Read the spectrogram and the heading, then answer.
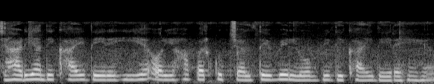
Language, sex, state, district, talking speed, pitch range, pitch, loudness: Hindi, female, Chhattisgarh, Raigarh, 235 wpm, 200-220 Hz, 215 Hz, -16 LUFS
